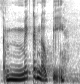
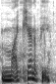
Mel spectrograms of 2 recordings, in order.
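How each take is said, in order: First: The name does not sound like 'my canopy'. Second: The name sounds like the phrase 'my canopy'. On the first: The speaker calls it right. "This is Micanopy" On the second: The speaker calls it wrong. "not my canopy"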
